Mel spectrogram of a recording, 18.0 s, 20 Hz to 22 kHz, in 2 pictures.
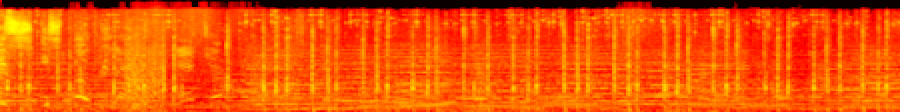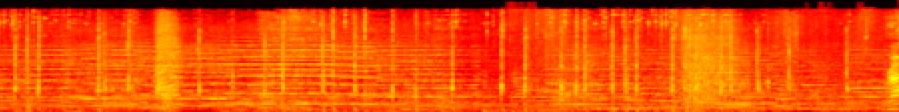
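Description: In The Witcher 3, a horse gallops along a road near Beauclair with steady, driving hoofbeats. Game music and ambience run underneath, and a neigh or snort breaks in now and then.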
